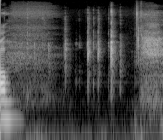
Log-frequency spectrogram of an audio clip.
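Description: Computer keyboard keys being typed: a few short, separate keystrokes about a second in, entering a search word into a text box.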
